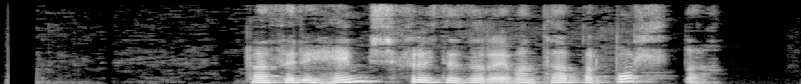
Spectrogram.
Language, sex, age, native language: Icelandic, female, 50-59, Icelandic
